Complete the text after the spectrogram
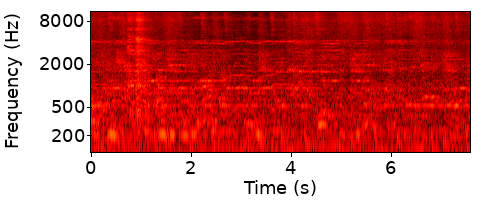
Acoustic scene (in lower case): cafe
